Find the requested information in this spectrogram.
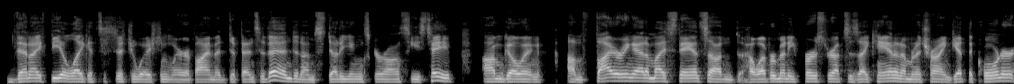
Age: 30-49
